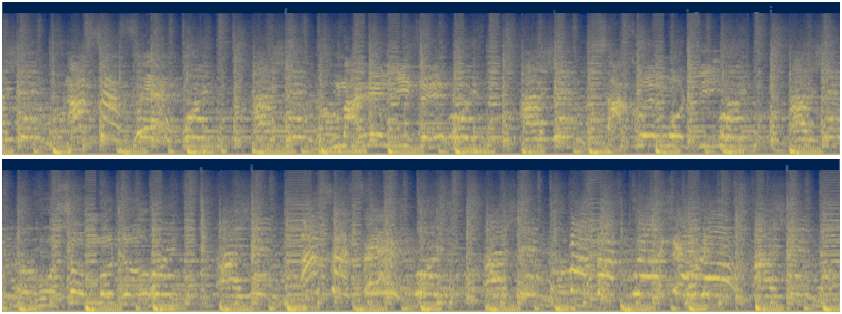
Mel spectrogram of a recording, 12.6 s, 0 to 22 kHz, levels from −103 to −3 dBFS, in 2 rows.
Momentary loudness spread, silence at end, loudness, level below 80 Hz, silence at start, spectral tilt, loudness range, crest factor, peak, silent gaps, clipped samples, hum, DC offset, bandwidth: 4 LU; 0 s; -20 LUFS; -30 dBFS; 0 s; -5.5 dB/octave; 2 LU; 16 dB; -4 dBFS; none; under 0.1%; none; 3%; 16.5 kHz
